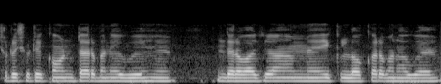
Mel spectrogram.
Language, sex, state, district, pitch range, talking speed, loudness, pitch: Hindi, male, Jharkhand, Deoghar, 155-160 Hz, 175 wpm, -16 LUFS, 155 Hz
